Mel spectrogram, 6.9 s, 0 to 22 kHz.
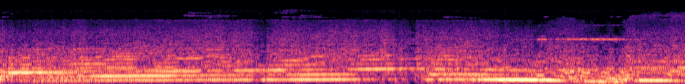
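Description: A race car engine revving up to 8,000 rpm in third gear through a corner, a loud, continuous, buzzing roar whose pitch climbs gradually, with a brief drop near the end.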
